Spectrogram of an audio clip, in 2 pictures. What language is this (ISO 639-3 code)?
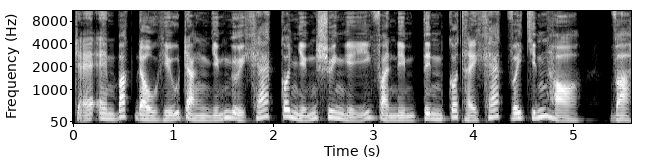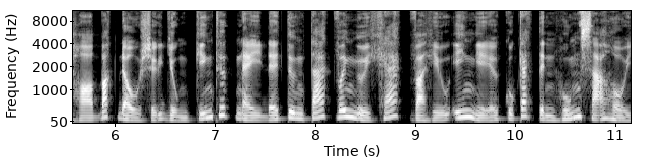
vie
